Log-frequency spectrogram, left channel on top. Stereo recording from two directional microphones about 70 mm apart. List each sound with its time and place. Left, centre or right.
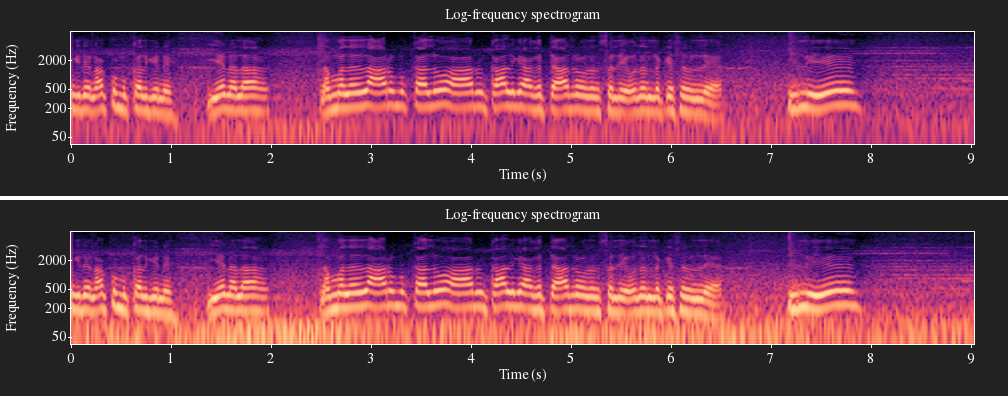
0.0 s speech: left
